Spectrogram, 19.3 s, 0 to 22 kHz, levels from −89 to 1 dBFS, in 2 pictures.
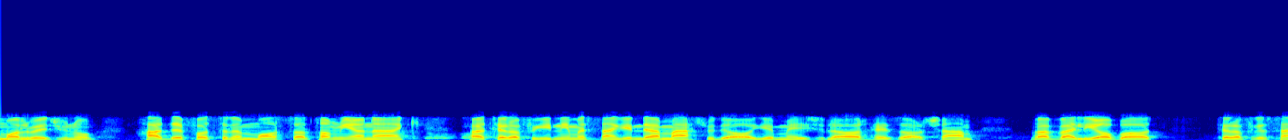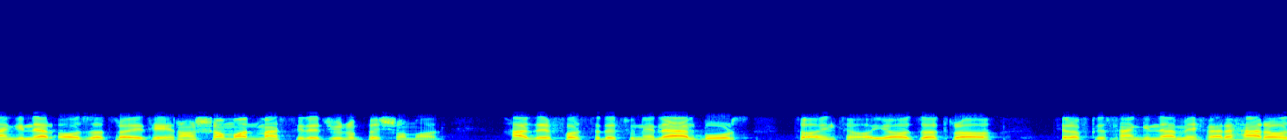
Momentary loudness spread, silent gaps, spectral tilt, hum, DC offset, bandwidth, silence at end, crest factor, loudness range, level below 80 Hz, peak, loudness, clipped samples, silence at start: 8 LU; none; -2.5 dB/octave; none; under 0.1%; 4.6 kHz; 0 s; 22 dB; 3 LU; -72 dBFS; -8 dBFS; -30 LUFS; under 0.1%; 0 s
